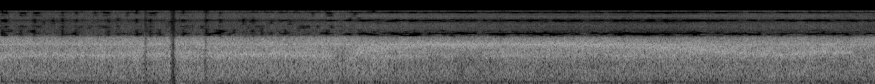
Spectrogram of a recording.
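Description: Thermodynamic disc steam trap that has failed open, heard through an ultrasonic detector: a loud, steady, unbroken hiss of straight blow-through discharge. There is no on-off cycling in it, which is the sign of a trap failed in the open position.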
